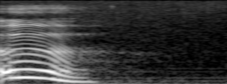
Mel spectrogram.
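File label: vowel short o, English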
